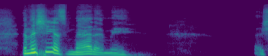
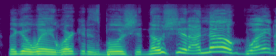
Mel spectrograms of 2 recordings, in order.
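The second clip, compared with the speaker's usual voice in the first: laughing outburst; 10 dB louder than usual. Real, not acted. Laughing outburst at Wade's comment.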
